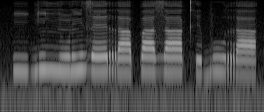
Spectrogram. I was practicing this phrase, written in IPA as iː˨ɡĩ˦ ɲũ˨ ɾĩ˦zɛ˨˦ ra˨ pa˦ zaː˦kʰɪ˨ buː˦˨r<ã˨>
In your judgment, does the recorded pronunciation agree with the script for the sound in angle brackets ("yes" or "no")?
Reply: no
